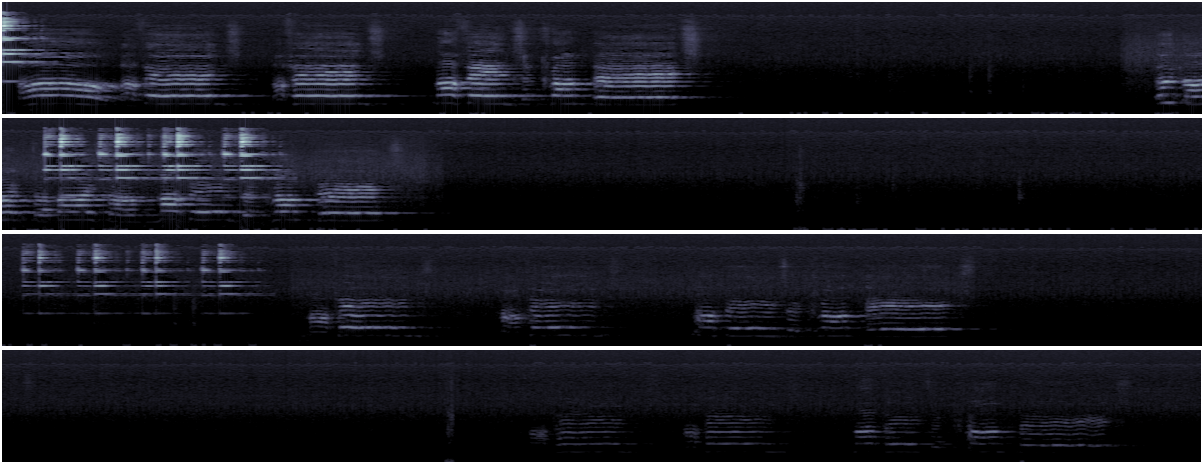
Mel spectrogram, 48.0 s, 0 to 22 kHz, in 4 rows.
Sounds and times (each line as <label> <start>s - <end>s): street muffin vendor with bell 0.0s - 0.5s
street muffin vendor with bell 12.4s - 15.1s
street muffin vendor with bell 24.2s - 26.6s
